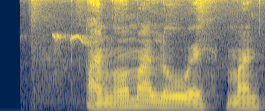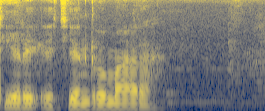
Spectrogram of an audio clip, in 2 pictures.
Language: Luo (Kenya and Tanzania)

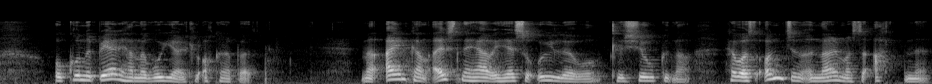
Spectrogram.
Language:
Faroese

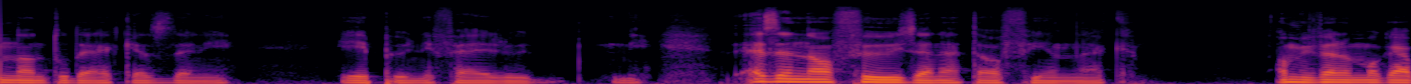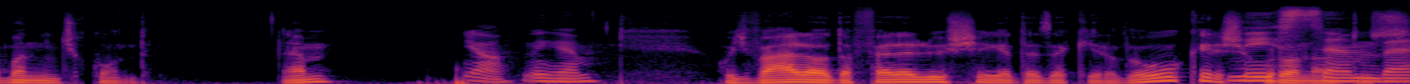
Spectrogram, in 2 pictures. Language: Hungarian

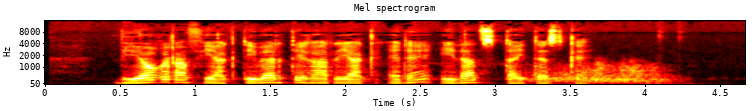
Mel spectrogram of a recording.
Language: Basque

